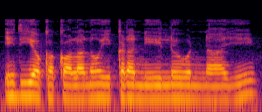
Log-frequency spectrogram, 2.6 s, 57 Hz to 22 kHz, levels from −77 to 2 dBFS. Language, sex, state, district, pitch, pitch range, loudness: Telugu, male, Telangana, Hyderabad, 120 Hz, 120-125 Hz, -16 LUFS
